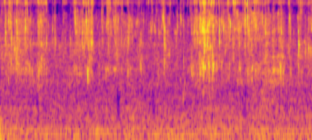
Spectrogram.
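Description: Radiator flush liquid pours steadily into a car radiator, a soft continuous trickling and gurgling that is faint against low background rumble.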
